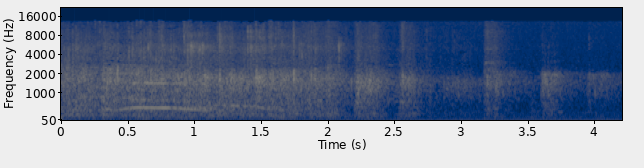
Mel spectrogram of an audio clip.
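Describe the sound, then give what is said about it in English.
Steady applause for the sound guy from an audience at Shiloh, dense and fairly loud at first, then thinning into scattered claps and tapering off by the end, with a few faint voices mixed in. “Let's, let's hear it for the sound guy.”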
